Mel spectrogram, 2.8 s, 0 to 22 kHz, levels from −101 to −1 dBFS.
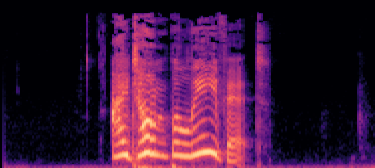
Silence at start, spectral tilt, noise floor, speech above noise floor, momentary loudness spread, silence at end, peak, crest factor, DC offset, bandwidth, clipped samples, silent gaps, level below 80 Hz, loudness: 0.85 s; -4 dB/octave; -57 dBFS; 43 dB; 11 LU; 0.85 s; 0 dBFS; 18 dB; under 0.1%; 15.5 kHz; under 0.1%; none; -42 dBFS; -15 LUFS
